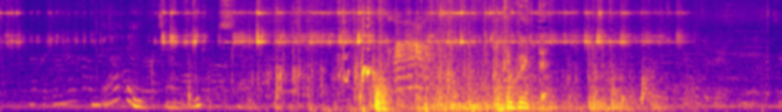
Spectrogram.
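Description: Cats scuffle and thump against the floor.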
